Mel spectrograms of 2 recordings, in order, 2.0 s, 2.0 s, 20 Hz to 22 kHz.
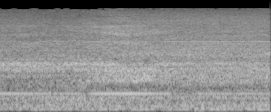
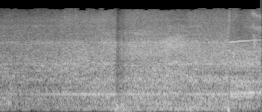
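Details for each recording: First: Greenote corded AC stick vacuum (18 kPa, HEPA, bagless) switched on and run briefly to show its sound: steady high whooshing motor tone at constant pitch, no rattle or surging; quiet, normal running. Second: Greenote corded AC stick vacuum (18 kPa suction, HEPA, bagless) held up: steady high whine with thin upper tone creeping upward over seconds; weird harmonics noise occurs off the floor and goes away on the floor, cause unclear.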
